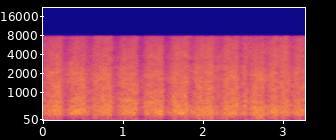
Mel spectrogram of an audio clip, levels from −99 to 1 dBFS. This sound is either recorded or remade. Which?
remade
